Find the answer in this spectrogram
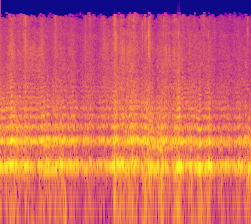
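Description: A honey bee gives a steady, low, droning buzz that holds its pitch throughout.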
